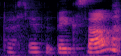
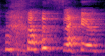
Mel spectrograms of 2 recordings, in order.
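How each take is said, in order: First: Said in the usual way. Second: High, slow, laughing through words. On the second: Real, not acted. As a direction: giggle it out loud. Repeats phrase while laughing.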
